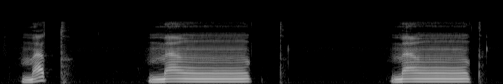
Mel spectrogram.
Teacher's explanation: To go to the makhraj of ta, mat, mat, and while keeping your tongue at the ta, open the nasal cavity and let the air go. So you have basically effectively nasalized. · As you can notice that my ikhfa, my nasal sound is sounding rounded. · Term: Nasalized ta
